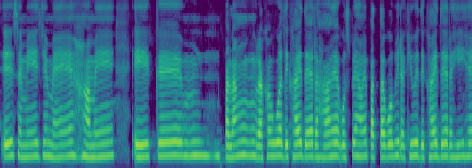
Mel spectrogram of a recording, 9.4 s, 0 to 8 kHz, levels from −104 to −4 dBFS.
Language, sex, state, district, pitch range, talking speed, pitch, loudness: Hindi, female, Uttar Pradesh, Jalaun, 215-235 Hz, 145 wpm, 225 Hz, -28 LUFS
